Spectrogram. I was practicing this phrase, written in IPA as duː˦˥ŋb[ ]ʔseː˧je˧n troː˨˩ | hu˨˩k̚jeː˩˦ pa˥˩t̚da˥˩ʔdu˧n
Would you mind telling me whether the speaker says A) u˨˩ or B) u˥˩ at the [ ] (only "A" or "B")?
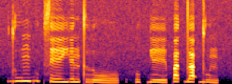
B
